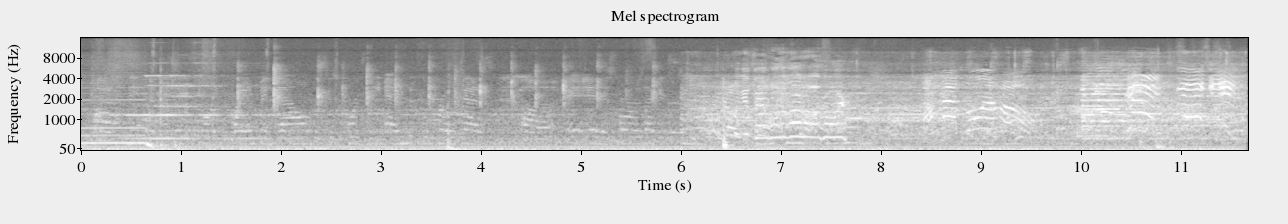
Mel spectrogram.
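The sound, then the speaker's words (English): A crowd of angry protesters in Detroit heading back to a police line, shouting; at first a low hum with scattered clicks, then swelling after a few seconds into a dense, loud wash of overlapping raised voices. “They're coming back. Oh my. And, and you hear them, they mad.”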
